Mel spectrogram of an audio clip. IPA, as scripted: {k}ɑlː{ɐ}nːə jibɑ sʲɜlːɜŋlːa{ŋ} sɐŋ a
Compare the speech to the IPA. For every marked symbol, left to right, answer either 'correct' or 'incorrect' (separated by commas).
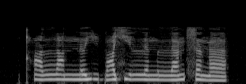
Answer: incorrect, incorrect, correct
